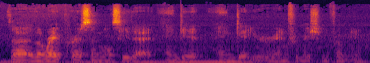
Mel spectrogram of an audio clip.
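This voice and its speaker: Somewhat breathy, a man with an American accent speaks amid audible room echo. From United States. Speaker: podcast host. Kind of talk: casual chat.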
